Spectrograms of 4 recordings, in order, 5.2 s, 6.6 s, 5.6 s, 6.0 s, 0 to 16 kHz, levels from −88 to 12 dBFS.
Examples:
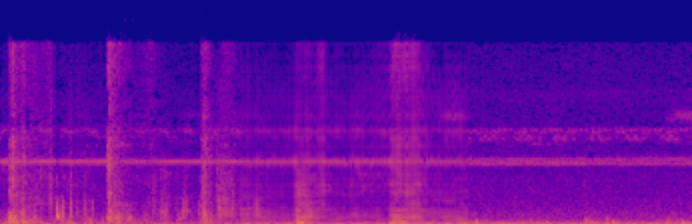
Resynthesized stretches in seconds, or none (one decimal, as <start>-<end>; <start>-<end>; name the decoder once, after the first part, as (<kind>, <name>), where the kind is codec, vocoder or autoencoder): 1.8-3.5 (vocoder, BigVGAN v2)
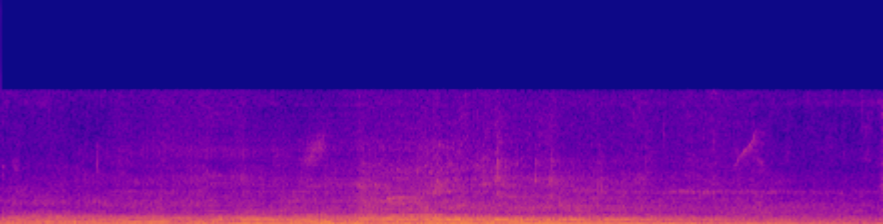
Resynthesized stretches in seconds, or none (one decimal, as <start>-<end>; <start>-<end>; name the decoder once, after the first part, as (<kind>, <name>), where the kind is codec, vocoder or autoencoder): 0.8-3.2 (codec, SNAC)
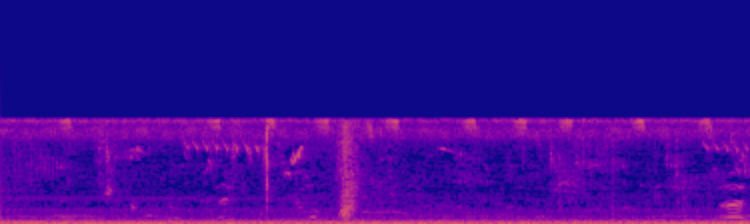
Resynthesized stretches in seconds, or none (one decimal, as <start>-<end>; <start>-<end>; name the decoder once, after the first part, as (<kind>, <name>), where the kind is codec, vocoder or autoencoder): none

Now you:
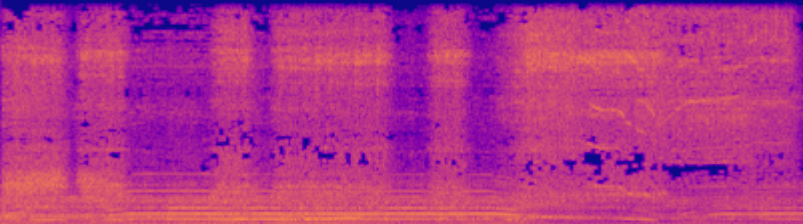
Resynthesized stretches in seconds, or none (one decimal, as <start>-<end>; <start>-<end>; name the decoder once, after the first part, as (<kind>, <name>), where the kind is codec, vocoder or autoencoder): none

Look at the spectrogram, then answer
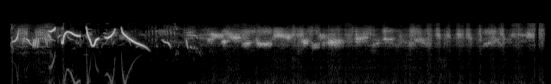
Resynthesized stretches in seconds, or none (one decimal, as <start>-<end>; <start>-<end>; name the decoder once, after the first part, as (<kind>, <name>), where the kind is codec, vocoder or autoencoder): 2.0-5.5 (codec, ZipCodec)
